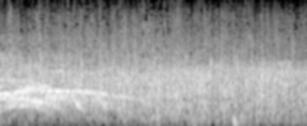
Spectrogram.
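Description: A crowd claps steadily for an audience member who has stepped up to the microphone, in a dense, sustained round of applause lasting the whole stretch, with a brief rising whistle or cheer near the start.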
